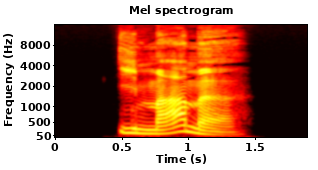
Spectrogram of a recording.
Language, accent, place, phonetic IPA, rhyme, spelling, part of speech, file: German, Germany, Berlin, [iˈmaːmə], -aːmə, Imame, noun, De-Imame.ogg
- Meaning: nominative/accusative/genitive plural of Imam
